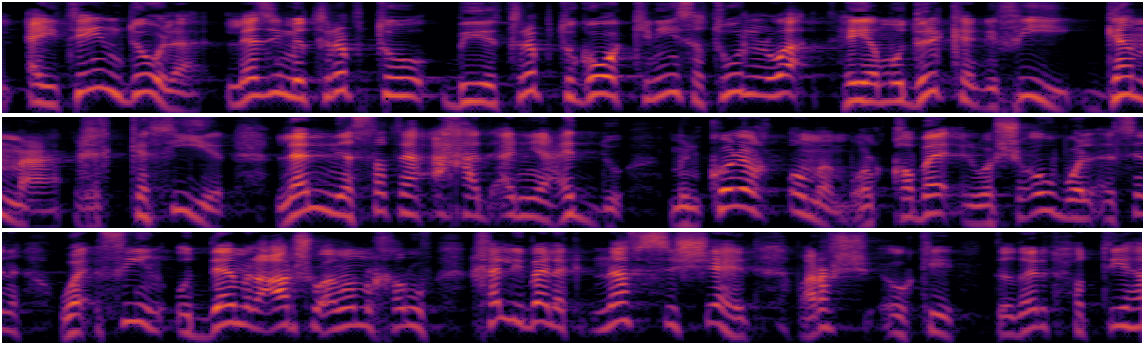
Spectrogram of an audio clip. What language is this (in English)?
Arabic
